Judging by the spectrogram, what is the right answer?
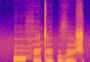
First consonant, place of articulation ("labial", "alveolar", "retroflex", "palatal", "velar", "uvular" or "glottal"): glottal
